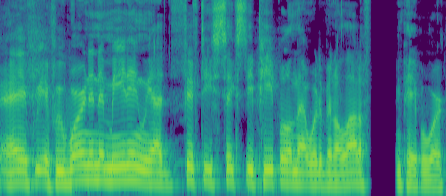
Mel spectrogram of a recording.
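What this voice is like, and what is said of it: New York accent. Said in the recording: “a New York accent”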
